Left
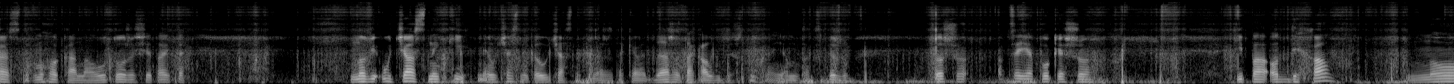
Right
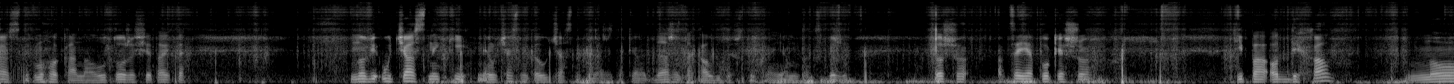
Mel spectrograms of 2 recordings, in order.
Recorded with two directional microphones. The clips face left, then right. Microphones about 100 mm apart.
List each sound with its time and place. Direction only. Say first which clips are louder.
0.5 s speech: left 6 dB; 35° left (ahead or behind)
1.3 s speech: left 3 dB; 25° left (ahead or behind)
3.5 s speech: left 5 dB; 40° left (ahead or behind)
3.8 s speech: left 5 dB; 30° left (ahead or behind)
5.7 s speech: left 5 dB; 30° left (ahead or behind)
6.1 s speech: left 8 dB; 60° left (ahead or behind)
6.6 s speech: left 9 dB; 45° left (ahead or behind)
7.3 s speech: left 4 dB; 25° left (ahead or behind)
9.3 s speech: left 3 dB; 25° left (ahead or behind)
10.4 s speech: left 4 dB; 30° left (ahead or behind)
12.3 s speech: left 4 dB; 25° left (ahead or behind)
13.8 s a sound: left 6 dB; 40° left (ahead or behind)
14.2 s speech: left 1 dB; 5° left (ahead or behind)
